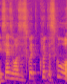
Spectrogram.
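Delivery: high, screamed-out, hollering voice. Retelling a chat with Tony that mom overheard: imitating mom screaming. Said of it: "My mom screams out".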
